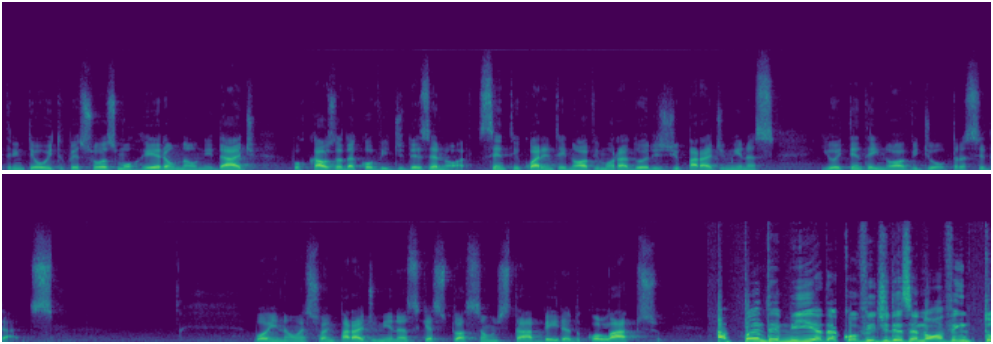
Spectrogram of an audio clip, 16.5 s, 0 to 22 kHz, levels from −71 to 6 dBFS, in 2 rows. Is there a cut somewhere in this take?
yes; 2 cuts; at 3.9 s, 14.1 s

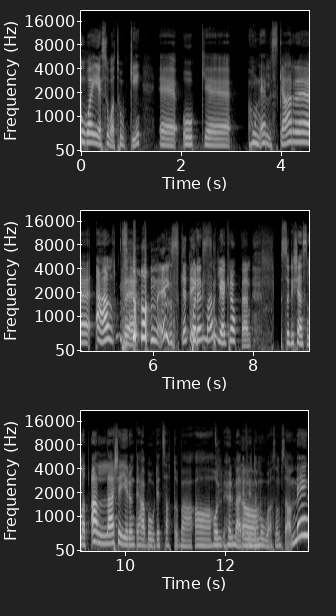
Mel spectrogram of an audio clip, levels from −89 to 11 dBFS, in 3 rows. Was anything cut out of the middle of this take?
no; 0 cuts

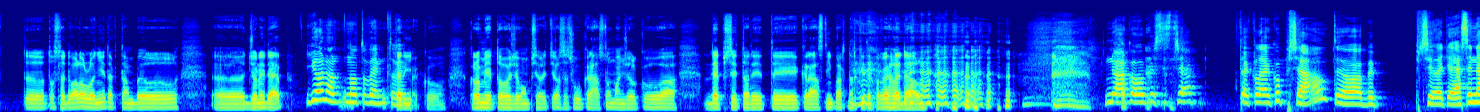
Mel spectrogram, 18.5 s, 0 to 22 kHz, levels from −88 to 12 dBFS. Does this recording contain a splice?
yes; 1 cut; at 5.1 s

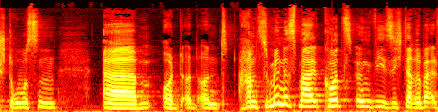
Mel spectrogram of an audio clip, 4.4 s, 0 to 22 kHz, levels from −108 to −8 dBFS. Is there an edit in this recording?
no; 0 cuts

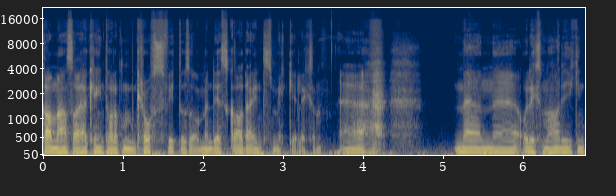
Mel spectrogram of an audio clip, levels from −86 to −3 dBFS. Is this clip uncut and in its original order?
yes; 0 cuts

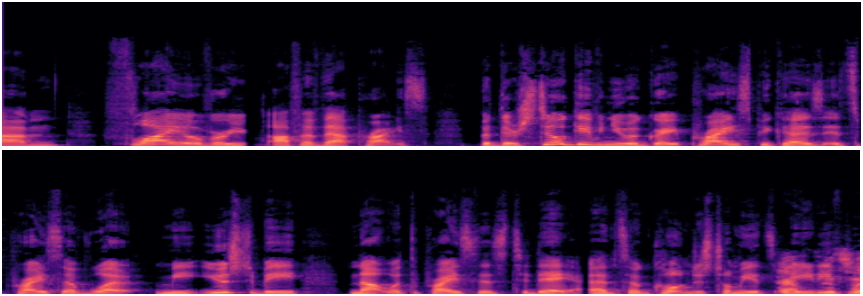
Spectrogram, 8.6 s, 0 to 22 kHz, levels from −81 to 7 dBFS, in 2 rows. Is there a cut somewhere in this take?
yes; 2 cuts; at 1.2 s, 7.1 s

